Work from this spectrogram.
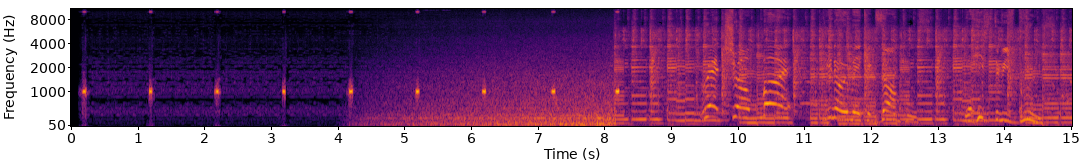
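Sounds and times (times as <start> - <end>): low rumbling noise: 4.2 - 8.4.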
